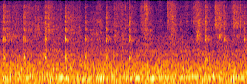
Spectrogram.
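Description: Plastic shaker of Cajun seasoning being shaken over a raw pork shoulder: a faint, even patter of light ticks, about five a second.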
